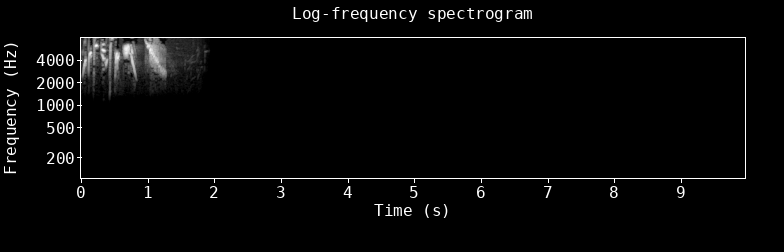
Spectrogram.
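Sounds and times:
bird calls of high rapid chirps and twittering notes: 0.0s - 1.8s.

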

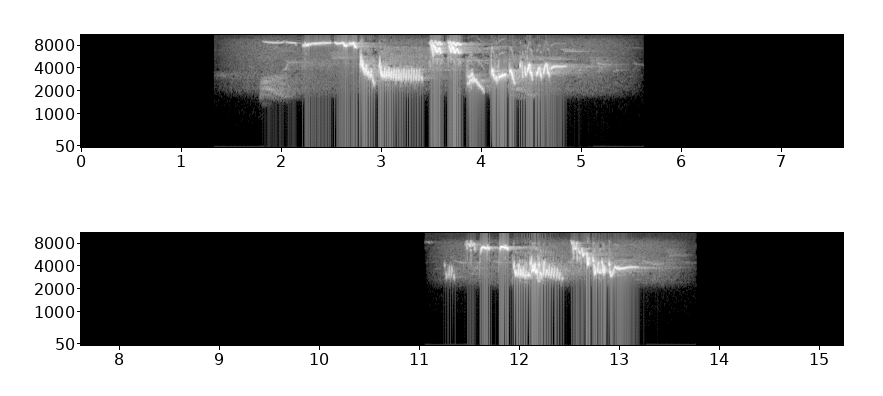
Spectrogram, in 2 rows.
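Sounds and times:
European robin singing: 1.8s - 5.3s, 11.2s - 13.6s.

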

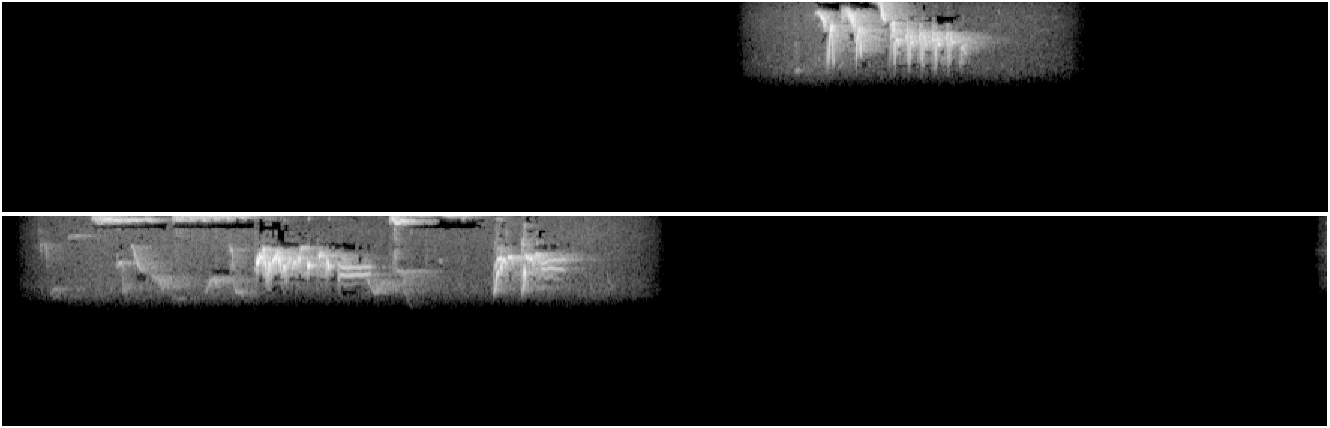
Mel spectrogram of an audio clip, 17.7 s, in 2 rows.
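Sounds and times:
European robin song: 5.2s - 6.8s, 9.0s - 13.2s.

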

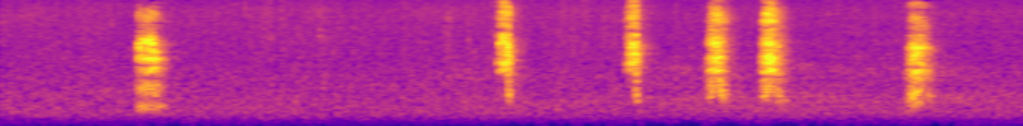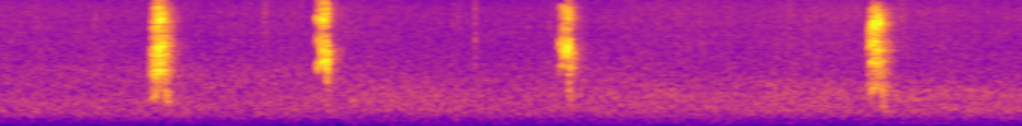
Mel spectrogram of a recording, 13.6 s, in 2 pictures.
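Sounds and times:
bird giving sharp high calls: 0.9s - 1.2s, 3.3s - 3.5s, 4.2s - 5.3s, 6.0s - 6.3s, 7.8s - 8.0s, 8.9s - 9.1s, 10.5s - 10.8s, 12.6s - 12.8s.

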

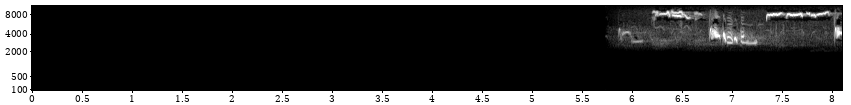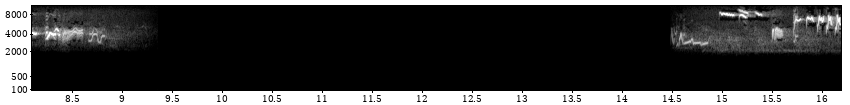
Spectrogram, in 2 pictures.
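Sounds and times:
European robin singing: 5.8s - 9.1s, 14.5s - 16.1s.

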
